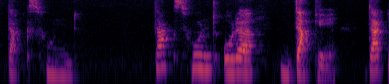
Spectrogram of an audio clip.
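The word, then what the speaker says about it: Dachshund: It's ducks hund. It's a hund a dog and he chases ducks.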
